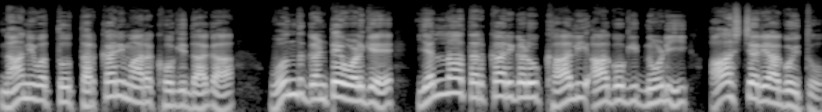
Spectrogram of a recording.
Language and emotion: Kannada, surprised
